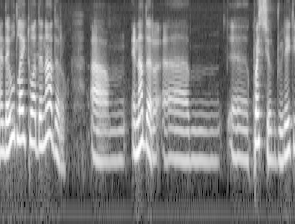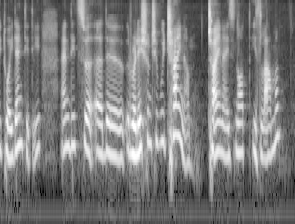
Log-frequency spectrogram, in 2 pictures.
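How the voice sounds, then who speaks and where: A woman speaks fairly slowly in an Italian accent at a medium pitch. The background is quiet. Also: lively intonation. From Italy. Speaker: journalist. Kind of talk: panel discussion.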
